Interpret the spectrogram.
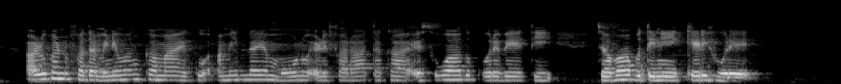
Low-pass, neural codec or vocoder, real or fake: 7.2 kHz; none; real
